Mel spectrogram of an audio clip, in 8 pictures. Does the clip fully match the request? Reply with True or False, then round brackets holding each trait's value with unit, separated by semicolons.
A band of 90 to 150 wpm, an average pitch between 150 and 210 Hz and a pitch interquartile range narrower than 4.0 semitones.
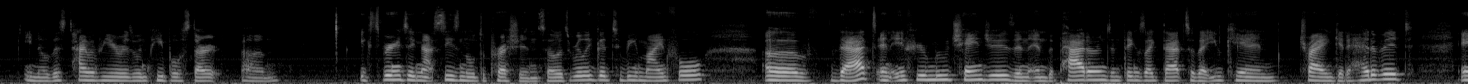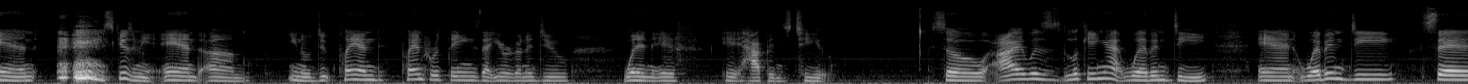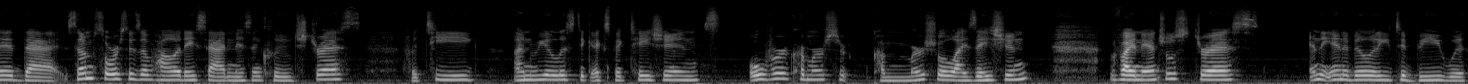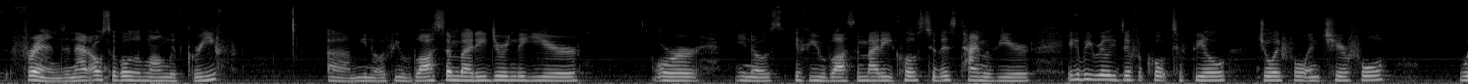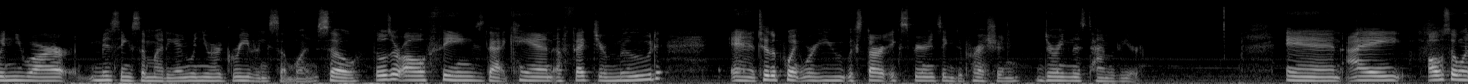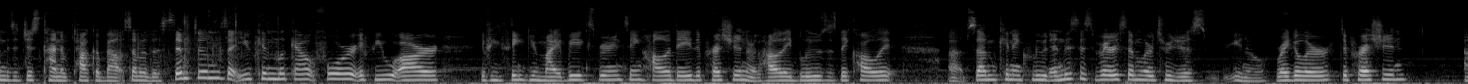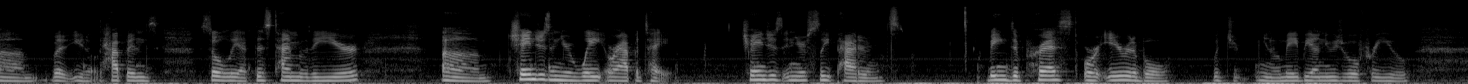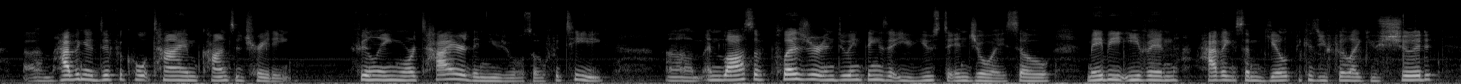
False (160 wpm; 185 Hz; 3.2 semitones)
